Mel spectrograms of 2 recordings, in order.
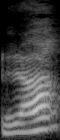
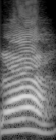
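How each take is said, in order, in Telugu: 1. నవ్వుతూ, ఆప్యాయంగా అంటారు. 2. సాదాగా, సూటిగా అంటారు. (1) "కొంచెం నవ్వు మొహం పెట్టుకొని" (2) "ఇలా కాదు"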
